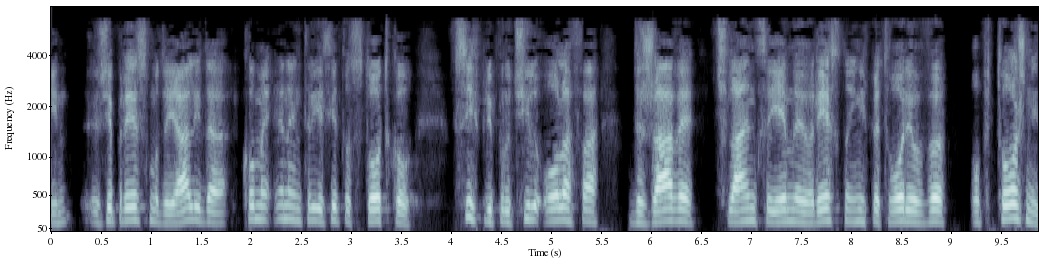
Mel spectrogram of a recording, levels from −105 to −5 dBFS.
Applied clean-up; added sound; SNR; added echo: neural mask model Resemble Enhance denoiser.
